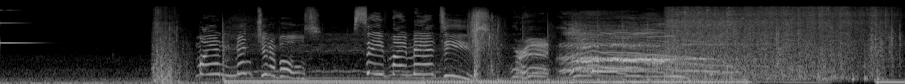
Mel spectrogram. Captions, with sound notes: - My unmentionables! - Save my manties! - We're hit! (Screaming and tires screeching) (Crashes)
